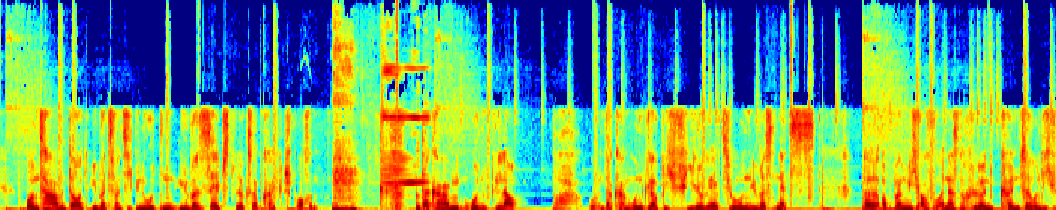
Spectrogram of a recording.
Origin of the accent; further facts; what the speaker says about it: Hanover, Lower Saxony, Germany; moved away as an adult; now in Mannheim, Germany; Vor gut 20 Jahren der Liebe wegen über einen kurzen Umweg von Hannover über Thailand, Malaysia, Indonesien, Australien nach Mannheim gekommen.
